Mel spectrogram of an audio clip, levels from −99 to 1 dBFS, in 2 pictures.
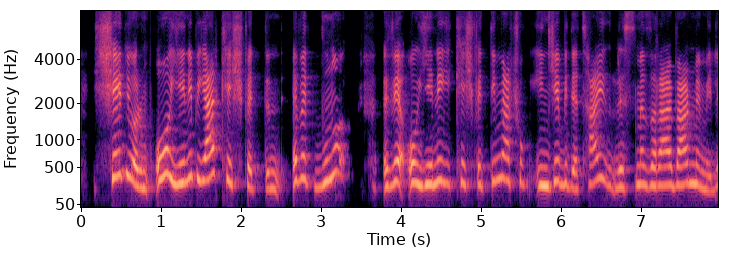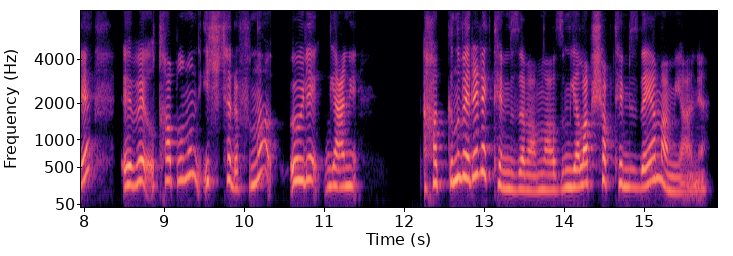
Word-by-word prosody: Şey 370 +3 +3
diyorum: 255 - +3
O, 390 +3 +6
yeni 300 +4 +3
bir 330 - +1
yer 400 +6 +6
keşfettin. 235 - -4
Evet, 325 +1 +2
bunu 295 - -1 0.4
ve 295 +8 +4
o 280 -2 +3
yeni 265 +2 +2
keşfettiğin 275 +2 -5
yer 320 -3 0
çok 285 -3 -12
ince 250 +3 +3
bir 270 - -3
detay. 265 +10 -1
Resme 230 +3 -2
zarar 250 0 +2
vermemeli, 260 - +1 0.4
eee, 255 0 +3
ve 300 +1 +2
o - - -7
tablonun 315 +5 -3
iç 305 0 -7
tarafını, 275 - -3 0.4
öyle, 315 0 0
yani, 240 0 -1 0.8
hakkını 285 +4 -1
vererek 380 +3 +3
temizlemem 205 -5 -4
lazım. 200 +3 -4
Yalapşap 275 +6 +1
temizleyemem, 240 - -1
yani. 175 - -10
275 Hz, 135 wpm, -23 LUFS, 235-315 Hz, 0.8 s, O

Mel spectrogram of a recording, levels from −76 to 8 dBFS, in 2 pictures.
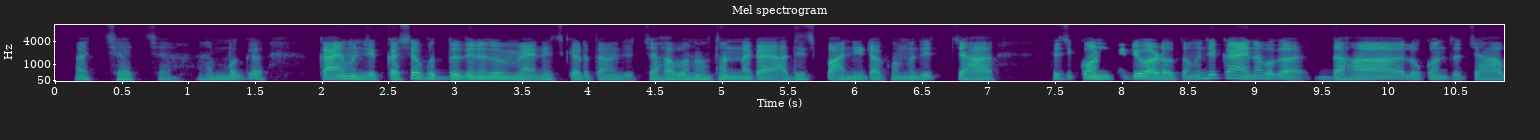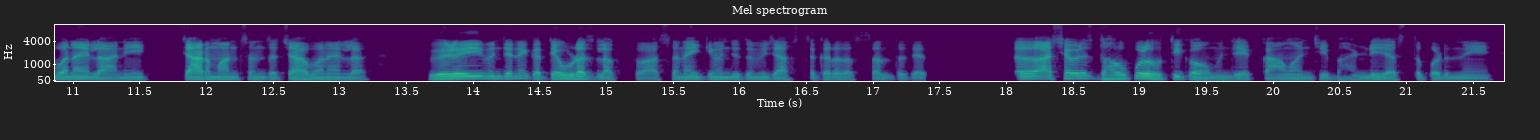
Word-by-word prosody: अच्छा, 120 0 -5
अच्छा. 105 -1 -10 0.2
हं 115 0 -8
मग 135 +1 -4
अ, 135 - -1 0.4
काय 140 +1 +9
म्हणजे, 135 -4 +1
कशा 130 +6 +4
पद्धतीने 130 -3 +2
तुम्ही 120 -1 0
मॅनेज 110 0 0
करता? 110 -3 -2
म्हणजे 100 -1 -7
चहा 115 +2 +1
बनवताना 120 +1 0
काय 110 -3 +4
आधीच 115 +5 -2
पाणी 115 +2 +2
टाकून, 115 +1 -1
म्हणजे 120 +4 -1 0.2
चहा 125 -2 +5 0.5
त्याची 140 +2 -3
क्वांटिटी 145 +1 +4
वाढवता 130 -3 +5
म्हणजे 165 +8 +1
काय 180 -1 +9
आहे 165 - +10
ना 165 +2 0
बघा 145 -7 +2 0.2
10 135 +4 +4
लोकांचा 135 0 -4
चहा 125 -1 -1
बनायला 120 -2 0
आणि 105 +2 -5 0.3
4 120 0 +5
माणसांचा 120 0 -5
चहा 115 -1 -1
बनायला 110 -1 -6 0.5
वेळही 145 +4 +5
म्हणजे 150 0 -2
नाही 155 0 -4
का 130 - -2
तेवढाच 130 -1 +1
लागतो. 105 -1 -8
असं 100 +4 -8
नाही 120 0 -2
की 120 - -7
म्हणजे 120 -1 -6
तुम्ही 115 -1 -8
जास्त 105 -3 -6
करत 110 -1 -6
असाल 105 0 -12
तर 105 - -9
त्यात 100 0 -8 0.7
तर 145 +1 +2
अशा 145 +3 +1
वेळेस 160 -2 0
धावपळ 130 +3 +1
होती 135 +1 -1
का 130 - -5
हो? 110 - -4
म्हणजे 100 0 -7
कामांची 100 +1 -7
भांडी 100 +2 -8
जास्त 100 -1 -8
पडणे. 95 -1 -9
120 Hz, 180 wpm, -24 LUFS, 110-135 Hz, 0.7 s, आहे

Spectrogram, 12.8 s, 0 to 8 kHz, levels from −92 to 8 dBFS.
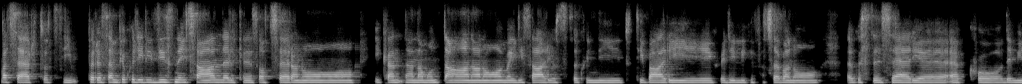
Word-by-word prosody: Ma 210 - +3
certo, 190 -2 +1
sì. 195 -2 -7
Per 215 -1 0
esempio 205 +1 +1
quelli 215 -1 +1
di 205 -1 -2
Disney 210 +1 +2
Channel, 200 -1 +2
che 195 - -7
ne 190 - 0
so, 190 0 -2
c'erano 185 -1 +1 0.2
i - - -9
canta 195 +1 -1
Hannah 190 0 +2
Montana, 190 0 +3
no, 185 0 +3
Miley 185 +1 -1
Cyrus, 185 -1 0 0.2
quindi 180 -1 -2
tutti 195 - -8
i - - -9
vari 180 -1 +1
quelli 185 0 -2
lì 185 -1 -4
che 195 - -12
facevano, 180 -1 -1 0.3
ehm, - - -3
queste 195 0 -2
serie, 180 -2 +1
ecco. 180 -1 -2
Demi 180 +1 -1
185 Hz, 155 wpm, -25 LUFS, 180-195 Hz, 0.3 s, Ma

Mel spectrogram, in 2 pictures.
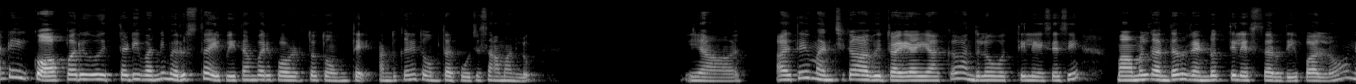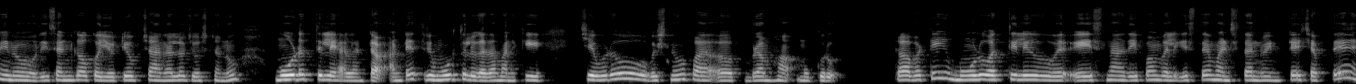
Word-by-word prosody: అంటే, 270 +6 -5
ఈ - - -3
కాపరు, 195 +4 +4 0.2
ఇత్తడి 225 0 -2
ఇవన్నీ 215 +4 0
మెరుస్తాయి 225 +1 +2
పీతాంబరి 205 +2 -1
పౌడర్‌తో 190 +1 -2
తోమితే. 175 0 -3 0.2
అందుకనే, 195 +6 -4
తోముతారు 185 -1 -3
పూజ 175 -1 -3 0.2
సామాన్లు. 180 -2 -4 1.7
యాహ్! 165 -2 -5 0.5
అయితే, 220 +7 0
మంచిగా 220 +1 0
అవి 200 -1 +4
డ్రై 185 -1 +5
అయ్యాక 190 -1 -1 0.2
అందులో 195 -3 0
ఒత్తిలేసేసి 190 +2 -3 0.5
మామూలుగా 210 +3 +3
అందరూ 220 +5 +3
రెండొత్తిలేస్తారు 200 -1 0
దీపాల్లో. 175 +1 -2 0.2
నేను 210 -3 +1 0.2
రీసెంట్‍గా 195 +1 -1
ఒక 200 - -2
యూట్యూబ్ 190 +2 0
ఛానెల్‍లో 190 +1 -1
చూశినాను. 180 +2 -4 0.5
మూడొత్తిలేయాలంట. 210 -6 +5 0.2
అంటే, 180 +6 -1
త్రిమూర్తులు 215 0 +3
గదా! 175 +1 +2
మనకి. 180 +2 -1 0.5
శివుడు, 210 +3 +4 0.3
విష్ణువు, 215 +5 -2
ప - - 0 0.3
ఆహ్ 175 0 0 0.2
బ్రహ్మ 185 -1 -1 0.3
ముగ్గురు. 175 +1 -2 0.7
కాబట్టి, 210 +5 0 0.2
3 210 +2 +5
ఒత్తిలు 215 0 +1 0.5
ఏసిన 195 +2 -2 0.2
దీపం 195 +2 -2
వెలిగిస్తే 190 +2 -3
మంచిదని 195 -1 -2
వింటే 185 +3 -3
చెప్తే 185 +7 -3
195 Hz, 115 wpm, -23 LUFS, 185-215 Hz, 1.7 s, డ్రై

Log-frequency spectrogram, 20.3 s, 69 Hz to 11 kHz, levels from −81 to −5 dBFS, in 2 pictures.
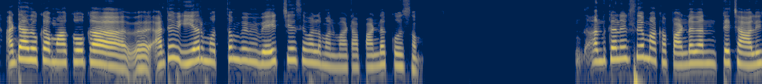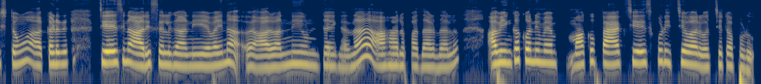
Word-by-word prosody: అంటే 255 +6 +4
అదొక 295 0 +4 0.2
మాకోకా 260 0 +4 0.5
వ - - -3 0.3
అంటే, 290 +9 -2 0.2
ఇయర్ 290 +2 +3
మొత్తం 265 +6 -4
మేము 275 -2 -3
వెయిట్ 255 +3 +2
చేసేవాళ్ళమనమాట 235 -10 -4
ఆ - - -45
పండగ 210 +3 -3
కోసం. 195 -5 -6 2.4
అందుకనేసి 305 +5 0
మాకా 275 -3 -2
పండగంటే 240 +2 0
చాలా 220 -1 +2
ఇష్టము. 235 +3 -4 0.2
అక్కడనె 235 +2 -1 0.5
చేసిన 255 +2 +5
అరిసెలు 225 +1 -1
గాని, 205 0 -2
ఏవైనా 225 +5 -1 0.4
ఆహ్, 190 - +1
అ - - 0
అన్నీ 230 +4 -4
ఉంటాయి 210 -1 -6
గదా! 210 +9 -1 0.3
ఆహార 210 0 -2 0.2
పదార్థాలు. 195 +3 -5 0.5
అవి 250 +2 +5
ఇంకా 290 +4 +1
కొన్ని 270 -1 +2
మేము 245 -2 -3 0.3
మాకు 230 +5 0 0.2
ప్యాక్ 235 +1 +4
చేసి 245 -1 +1
కూడా 270 - -2
ఇచ్చేవారు 230 -5 +1
ఒచ్చేటప్పుడు. 205 -5 -5
240 Hz, 120 wpm, -23 LUFS, 215-265 Hz, 2.4 s, చేసిన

